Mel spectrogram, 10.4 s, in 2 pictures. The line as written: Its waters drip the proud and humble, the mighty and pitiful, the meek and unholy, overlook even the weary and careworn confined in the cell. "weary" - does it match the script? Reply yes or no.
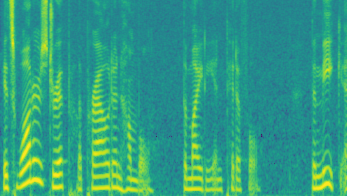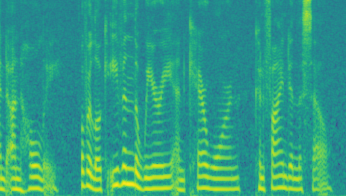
yes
